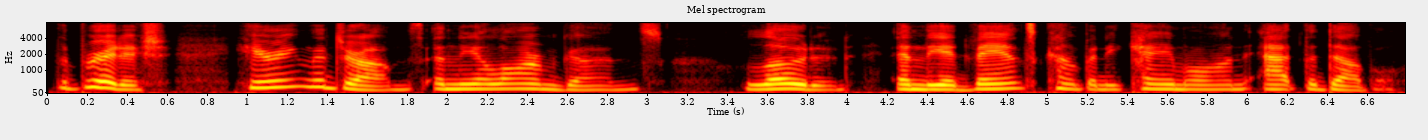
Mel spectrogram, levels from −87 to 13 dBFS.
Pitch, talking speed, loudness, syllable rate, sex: 205 Hz, 170 wpm, -19 LUFS, 4.8 syllables/s, female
